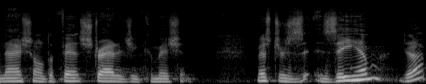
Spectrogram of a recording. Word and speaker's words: Zakheim: Zakheim, did I pronounce that correctly? It's Zakheim, sir, but I'll respond to anything.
